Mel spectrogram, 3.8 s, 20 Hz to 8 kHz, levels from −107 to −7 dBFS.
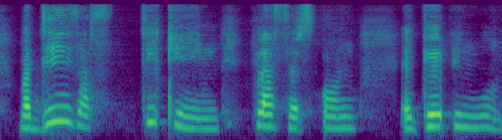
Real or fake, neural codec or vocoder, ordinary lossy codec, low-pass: fake; codec, 44.1 kHz, 2.6 kbps, SNAC; MP3, 64 kbps; 7.2 kHz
